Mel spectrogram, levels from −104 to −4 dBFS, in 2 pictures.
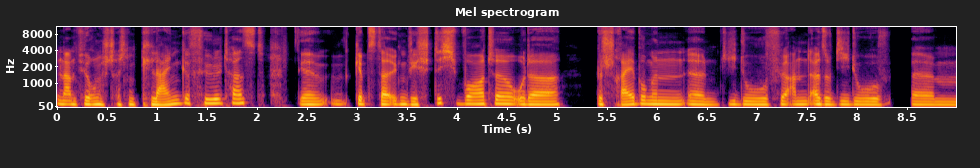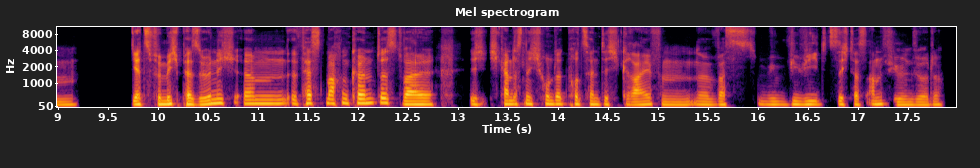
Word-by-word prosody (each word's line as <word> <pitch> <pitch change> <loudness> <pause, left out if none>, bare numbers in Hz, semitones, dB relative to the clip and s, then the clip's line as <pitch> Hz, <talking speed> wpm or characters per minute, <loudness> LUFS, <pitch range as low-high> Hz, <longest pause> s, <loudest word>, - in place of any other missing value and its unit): in 145 - +1
Anführungsstrichen, 130 -2 0
klein 125 +4 +3
gefühlt 170 0 +1
hast? 180 +2 -1 0.3
Äh, 130 - 0
äh, - - -6 0.3
gibt's 145 -1 0
da 135 -2 +5
irgendwie 135 -2 +1
Stichworte 150 -2 +1
oder 125 -1 +2 0.3
Beschreibungen, 135 +1 +2
äh, 130 -2 +2
die 120 +3 -5
du 125 -1 +1
für 130 +2 -2
an 130 0 -1
also, 130 -1 +3
die 130 +2 -2
du 125 -1 +1
f 115 - -7 0.2
ähm, 120 -1 -2 0.6
jetzt 130 -1 +4
für 135 - 0
mich 140 +1 +4
persönlich, 145 +8 +2
ähm, 160 +2 +1
festmachen 170 +2 +1
könntest? 185 +1 +3
Weil 130 -1 +5 0.3
ich 130 -1 -4
ich - - -8
kann 140 -1 +2
das 140 - -3
nicht 145 0 -2
hundertprozentig 140 -4 -2
greifen, 120 -1 -3
äh, 120 -1 -3
was 120 0 -6
wie 125 -2 -7
wie 130 -1 -1
wie 130 0 -1
sich 130 -2 -4
das 120 -1 -5
anfühlen 135 -5 -3
würde. 115 +2 -5
130 Hz, 155 wpm, -24 LUFS, 125-145 Hz, 0.6 s, da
